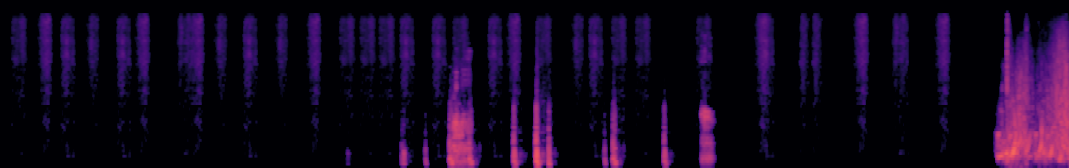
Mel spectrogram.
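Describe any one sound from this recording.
Footsteps crunch quickly and steadily over grass.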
